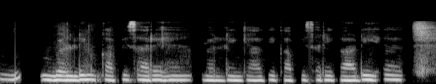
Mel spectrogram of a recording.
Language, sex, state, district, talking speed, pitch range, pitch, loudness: Hindi, female, Bihar, Muzaffarpur, 165 wpm, 195-210 Hz, 200 Hz, -14 LUFS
